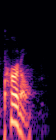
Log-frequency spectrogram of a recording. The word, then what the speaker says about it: Poeltl: I know there's a lot of different ways to pronounce his name. I've been hearing it all over the place, but I've been hearing it Poeltl.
